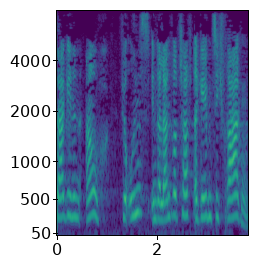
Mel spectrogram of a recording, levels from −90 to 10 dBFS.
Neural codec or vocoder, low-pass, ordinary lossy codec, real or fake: none; none; none; real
